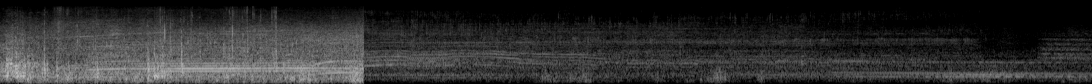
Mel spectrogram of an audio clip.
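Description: Small 3-horsepower Evinrude outboard motor running, with a few knocks at first. About four seconds in it turns suddenly much quieter, a faint steady engine hum heard across the water as the dinghy moves away.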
